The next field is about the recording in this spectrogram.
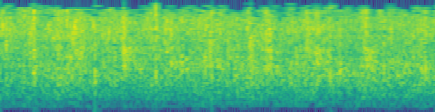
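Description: Audience applause at a Buddhist ordination ceremony, greeting a person ordained for the first time. The clapping is dense, steady and loud, with no pauses and no voices over it.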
